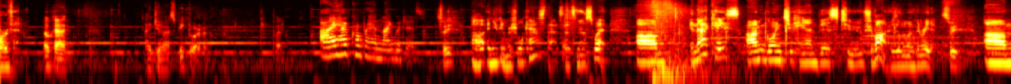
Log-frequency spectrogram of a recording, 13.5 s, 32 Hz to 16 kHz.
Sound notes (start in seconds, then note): 8.6 blasting sound effect; 8.9 eerie music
